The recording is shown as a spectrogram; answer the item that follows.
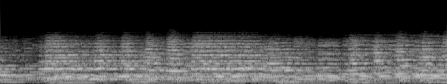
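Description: Orchestral music with brass leading: the instrumental introduction of a French chanson, before the singer comes in.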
